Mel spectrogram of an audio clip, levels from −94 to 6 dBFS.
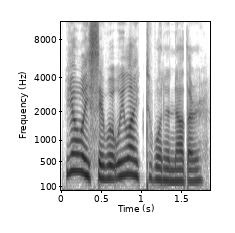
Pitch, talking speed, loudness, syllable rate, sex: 225 Hz, 290 wpm, -16 LUFS, 7.6 syllables/s, female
